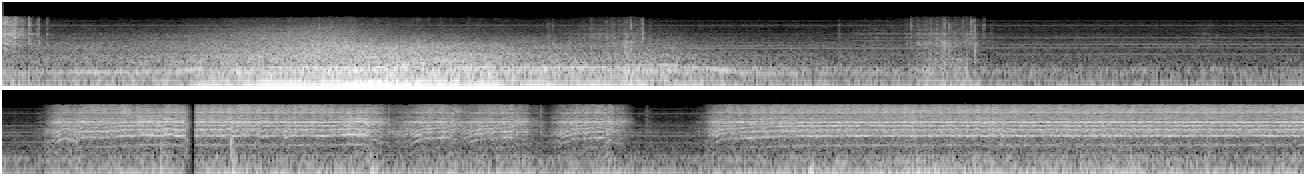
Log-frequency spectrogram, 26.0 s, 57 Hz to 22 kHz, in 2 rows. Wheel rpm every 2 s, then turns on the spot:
0, 0, 0, 0, 0, 10, 100, 90, 60, 90, 110, 110, 110.
none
